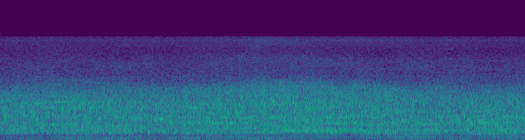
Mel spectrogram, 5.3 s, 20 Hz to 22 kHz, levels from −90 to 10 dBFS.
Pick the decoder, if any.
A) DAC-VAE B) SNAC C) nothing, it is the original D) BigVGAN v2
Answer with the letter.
B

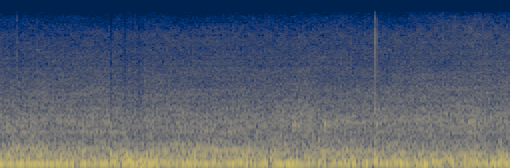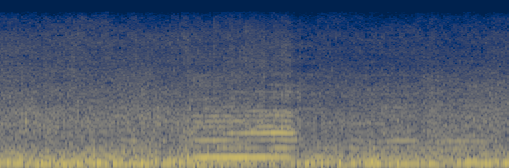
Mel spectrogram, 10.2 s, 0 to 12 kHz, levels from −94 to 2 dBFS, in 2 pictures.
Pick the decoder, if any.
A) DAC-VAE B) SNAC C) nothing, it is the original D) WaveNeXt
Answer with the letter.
B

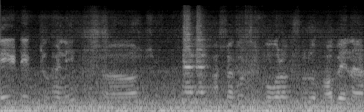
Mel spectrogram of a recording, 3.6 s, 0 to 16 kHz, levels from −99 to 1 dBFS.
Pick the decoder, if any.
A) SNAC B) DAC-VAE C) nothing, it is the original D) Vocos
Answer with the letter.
B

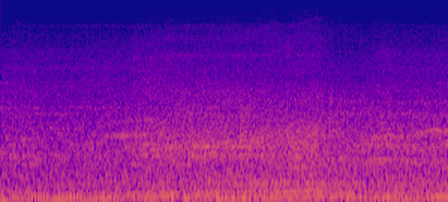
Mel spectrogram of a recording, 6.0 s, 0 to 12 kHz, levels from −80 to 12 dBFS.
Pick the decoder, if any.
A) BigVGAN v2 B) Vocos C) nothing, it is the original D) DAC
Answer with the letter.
C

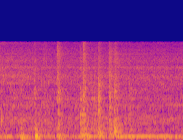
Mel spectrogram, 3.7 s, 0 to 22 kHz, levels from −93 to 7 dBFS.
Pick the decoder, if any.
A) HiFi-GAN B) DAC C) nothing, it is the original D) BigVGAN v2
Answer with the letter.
B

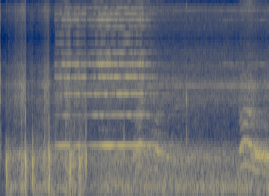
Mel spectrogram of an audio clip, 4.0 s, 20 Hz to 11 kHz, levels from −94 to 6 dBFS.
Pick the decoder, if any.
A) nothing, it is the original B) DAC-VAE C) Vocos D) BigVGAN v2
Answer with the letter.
A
